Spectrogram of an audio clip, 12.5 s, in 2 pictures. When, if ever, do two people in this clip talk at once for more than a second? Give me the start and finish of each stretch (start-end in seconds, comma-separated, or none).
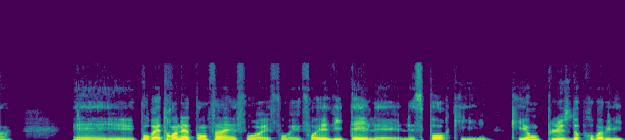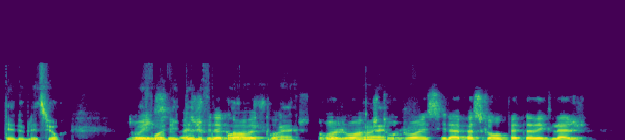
7.6-9.2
